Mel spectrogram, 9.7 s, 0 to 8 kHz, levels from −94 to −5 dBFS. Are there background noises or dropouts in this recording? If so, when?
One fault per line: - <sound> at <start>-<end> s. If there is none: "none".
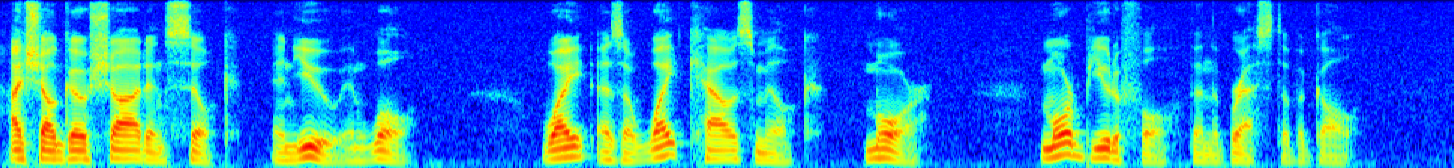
none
